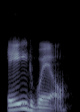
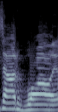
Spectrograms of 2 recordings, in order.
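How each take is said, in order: First: The name begins with an 'aid' sound. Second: The name begins with an 'odd' sound. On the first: The speaker calls it wrong. "It's not how you say it, but that's how you spell it" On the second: The speaker calls it right. "oh, it is Oddwally"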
